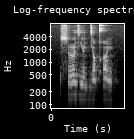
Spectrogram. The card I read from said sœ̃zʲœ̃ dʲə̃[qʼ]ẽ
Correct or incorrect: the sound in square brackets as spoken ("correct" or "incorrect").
correct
